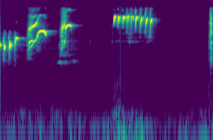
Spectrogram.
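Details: Greater green leafbird, called a future champion, gives varied short phrases: a wavering mid-pitched warble, a rising slurred note, a buzzy rattling phrase very high up, then silence and a final harsh burst.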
